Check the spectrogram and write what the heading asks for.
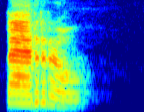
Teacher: so that's a Trill in the middle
